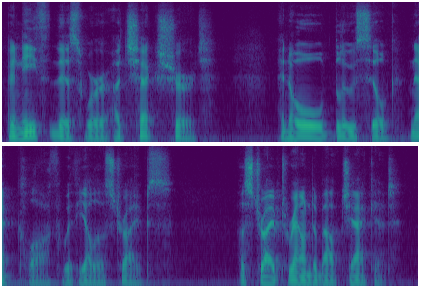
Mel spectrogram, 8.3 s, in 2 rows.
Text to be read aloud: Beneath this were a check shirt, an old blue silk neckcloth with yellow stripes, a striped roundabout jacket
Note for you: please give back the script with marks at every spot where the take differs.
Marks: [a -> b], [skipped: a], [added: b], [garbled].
Beneath this were a check shirt, an old blue silk neckcloth with yellow stripes, a striped roundabout jacket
